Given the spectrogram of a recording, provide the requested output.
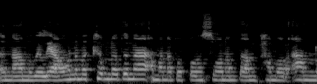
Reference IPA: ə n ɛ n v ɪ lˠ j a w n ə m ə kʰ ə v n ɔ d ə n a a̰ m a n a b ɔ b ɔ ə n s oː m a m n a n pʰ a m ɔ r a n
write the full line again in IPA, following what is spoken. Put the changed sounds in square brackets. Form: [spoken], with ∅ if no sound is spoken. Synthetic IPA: ə n [a] n [w] ɪ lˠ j a w n ə m ə kʰ ə v n ɔ d ə n a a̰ m a n a b ɔ b ɔ ə n s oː [n] a m [d] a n pʰ a m ɔ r a n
